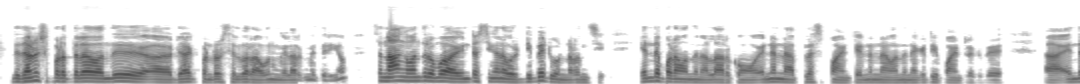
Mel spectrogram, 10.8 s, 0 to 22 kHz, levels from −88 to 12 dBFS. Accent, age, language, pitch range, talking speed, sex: native, 20-39, Tamil, 115-145 Hz, 190 wpm, male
